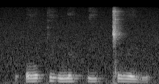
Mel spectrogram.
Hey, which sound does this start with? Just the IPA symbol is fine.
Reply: ʔ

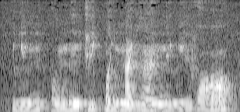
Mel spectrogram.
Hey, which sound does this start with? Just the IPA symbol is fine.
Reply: ʎ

